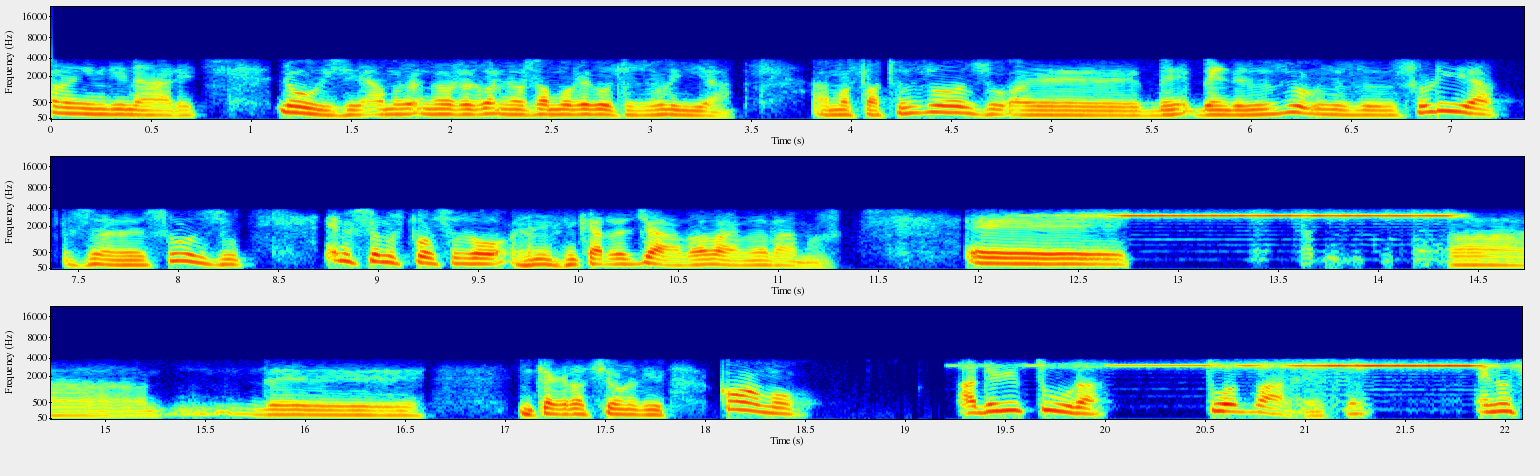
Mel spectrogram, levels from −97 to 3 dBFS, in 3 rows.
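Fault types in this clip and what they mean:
AMR narrowband mobile codec: The speech sounds thin, buzzy and synthetic throughout, with nothing above 3.8 kHz. This is heavy damage from mobile-phone speech coding at a low 6.7 kbps, where a simple vocal-tract model rebuilt from few pulses replaces the original waveform.
Loudspeaker feedback squeal: A steady 3 kHz tone swells into a squeal twice, from 12.12 to 14.45 s, building within under a second, then from 19.19 s to the end, rising over about two seconds to well above the speech. A microphone picking up its own loudspeaker causes it.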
